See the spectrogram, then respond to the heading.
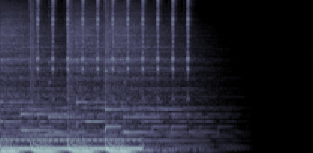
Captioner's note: timer ticking in background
